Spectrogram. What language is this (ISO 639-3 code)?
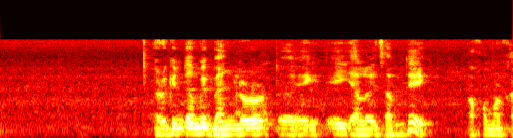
asm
